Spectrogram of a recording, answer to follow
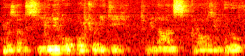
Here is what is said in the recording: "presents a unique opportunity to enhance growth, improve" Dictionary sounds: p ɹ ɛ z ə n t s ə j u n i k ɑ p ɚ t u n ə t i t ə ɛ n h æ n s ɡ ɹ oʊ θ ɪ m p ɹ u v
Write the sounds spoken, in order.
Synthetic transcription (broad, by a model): p ɹ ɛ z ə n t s ə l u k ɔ ɑ p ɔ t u n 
